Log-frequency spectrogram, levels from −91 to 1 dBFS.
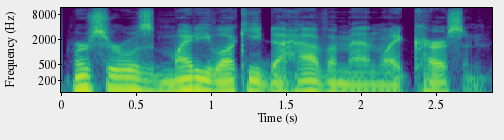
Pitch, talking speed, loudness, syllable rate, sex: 95 Hz, 210 wpm, -15 LUFS, 5.2 syllables/s, male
